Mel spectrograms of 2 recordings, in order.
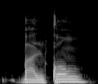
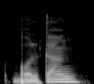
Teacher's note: The N consonant, N, is velarized and pronounced N at the end of words.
